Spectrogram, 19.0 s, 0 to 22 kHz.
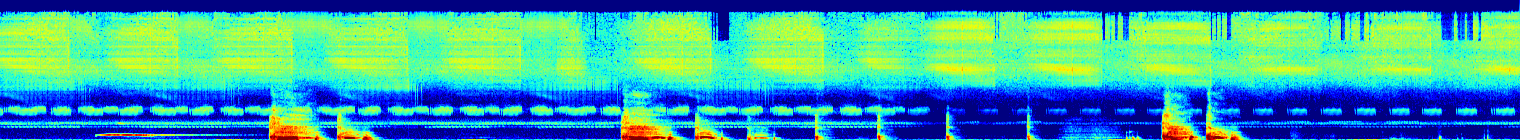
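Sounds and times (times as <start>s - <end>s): man coughing: 3.4s - 4.7s, 7.8s - 9.7s, 14.6s - 15.5s.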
